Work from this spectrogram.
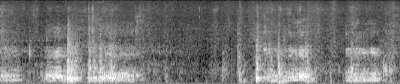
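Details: Airedale Terrier puppies, five weeks old, indoors in a small room: soft whimpering and grumbling vocalizations in short bursts, with a pause midway before more whines resume.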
